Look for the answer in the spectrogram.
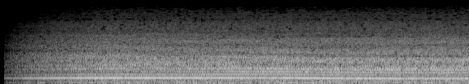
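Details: Mercedes GLE 400d diesel with A/C on in hot weather: loud, even roar with steady whirring under the bonnet, constant; large front cooling fan running hard, which the service center says is normal.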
